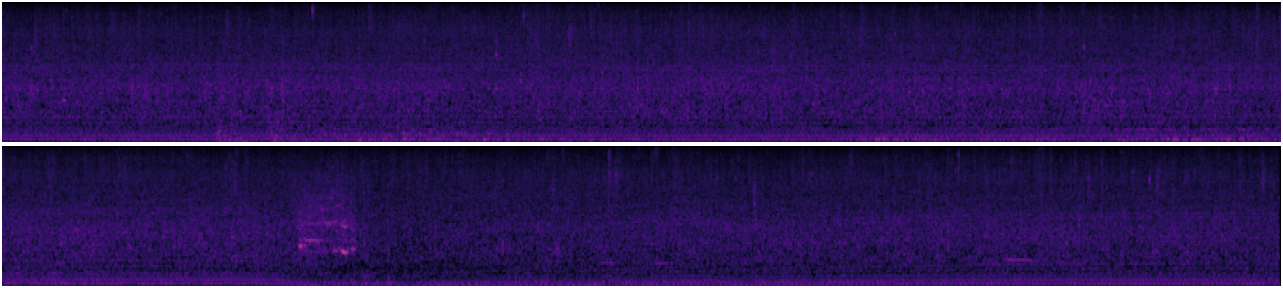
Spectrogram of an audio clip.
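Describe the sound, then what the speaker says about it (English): Steady rain in the survival game Once Human, a continuous hiss and patter held at an even level throughout, with a low mechanical hum beneath and a brief dip in the middle. "Raining"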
